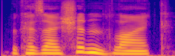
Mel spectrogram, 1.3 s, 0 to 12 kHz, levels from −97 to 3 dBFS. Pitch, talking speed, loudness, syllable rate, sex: 190 Hz, 180 wpm, -14 LUFS, 6.1 syllables/s, female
